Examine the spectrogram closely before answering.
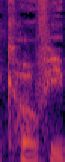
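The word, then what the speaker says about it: Ko-fi: I say kofi because it's not spelled with a C and two F's and two E's. So it's very clearly a play on coffee.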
